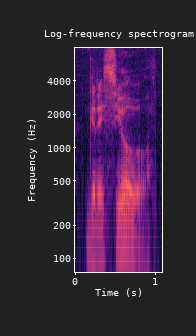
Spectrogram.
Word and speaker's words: Greccio: I have to ask how to pronounce that right. G-R-E-C-C-I-O. Grecio. We were saying more or less in Spanish.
